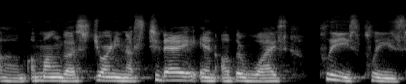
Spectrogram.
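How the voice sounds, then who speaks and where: Over music in the background, a woman with a very deep, low pitch speaks at a fairly slow pace with fairly even intonation. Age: 60s. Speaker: labor arbitrator. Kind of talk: award acceptance speech. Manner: halting, with fillers and repeated words.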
